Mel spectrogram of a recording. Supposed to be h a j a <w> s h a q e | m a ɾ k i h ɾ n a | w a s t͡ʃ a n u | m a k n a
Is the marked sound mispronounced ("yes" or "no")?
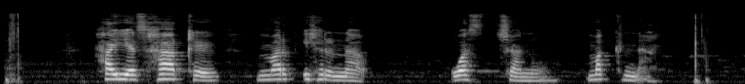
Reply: yes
